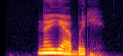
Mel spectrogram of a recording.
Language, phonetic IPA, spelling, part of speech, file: Russian, [nɐˈjab(ə)rʲ], ноябрь, noun, Ru-ноябрь.ogg
- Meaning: November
